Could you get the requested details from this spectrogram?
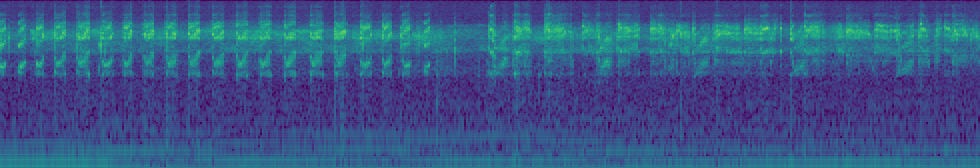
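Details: Lure recording meant to draw swiftlets into nesting: fast runs of high clicking chirps, rapid and even at first, then merging into a denser, continuous twittering in the second half.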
